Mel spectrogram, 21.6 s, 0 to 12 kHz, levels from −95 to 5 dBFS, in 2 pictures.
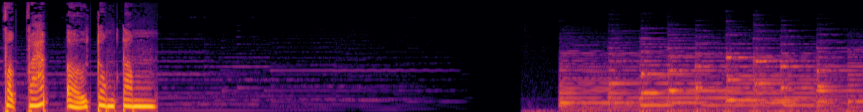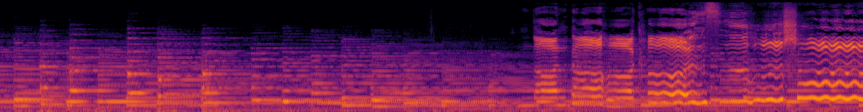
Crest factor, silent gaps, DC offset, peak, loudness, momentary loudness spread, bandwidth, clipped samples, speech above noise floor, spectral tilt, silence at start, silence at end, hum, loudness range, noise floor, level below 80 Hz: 22 dB; 5.96-6.51 s; under 0.1%; -2 dBFS; -21 LUFS; 22 LU; 10.5 kHz; under 0.1%; 60 dB; -7 dB/octave; 0.05 s; 0 s; none; 17 LU; -72 dBFS; -42 dBFS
